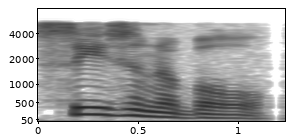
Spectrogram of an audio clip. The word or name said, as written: seasonable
